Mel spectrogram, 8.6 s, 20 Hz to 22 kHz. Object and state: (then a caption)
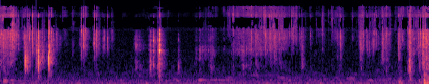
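Bar of soap being carved. A hand-sized solid white bar of soap, held in the fingers, is scraped and carved with a metal blade. Short, bright, crunchy scraping bursts are separated by quiet gaps, with a sharper, louder scrape near 3 seconds and a longer, steadier stretch of scraping in the middle. Each stroke peels off crunchy shavings.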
